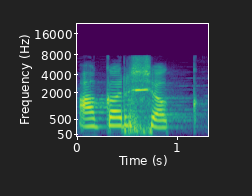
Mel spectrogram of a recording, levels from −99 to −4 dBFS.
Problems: none marked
